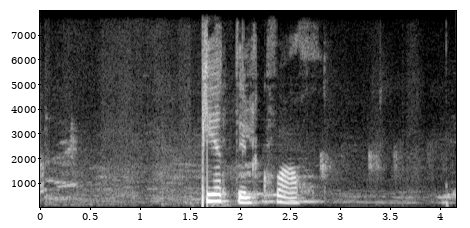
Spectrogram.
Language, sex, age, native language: Icelandic, female, 8, Icelandic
